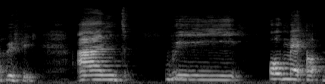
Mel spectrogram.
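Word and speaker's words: Boofi: a lovely buffet restaurant it's spelt b-o-o-f-i but it's a boofy and we all met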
